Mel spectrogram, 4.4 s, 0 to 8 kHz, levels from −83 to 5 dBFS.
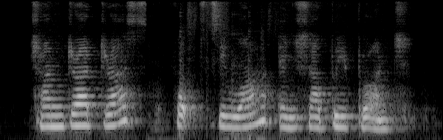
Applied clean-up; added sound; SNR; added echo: neural separator model SepFormer DNS4.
